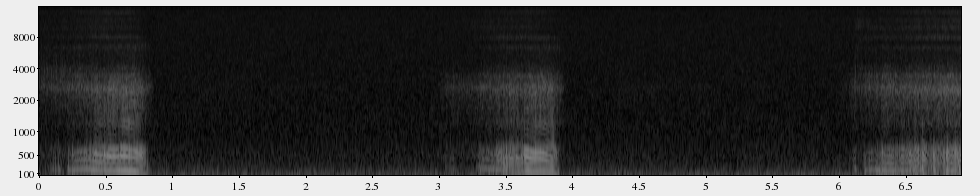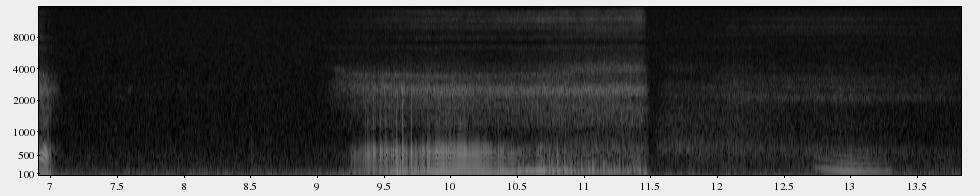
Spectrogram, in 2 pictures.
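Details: Snoring recorded with a pin microphone from a sleeping male red tabby American Shorthair cat born 2013: slow, rhythmic snores with a soft, buzzing, tonal quality, about 19 breaths a minute, in a quiet room.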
